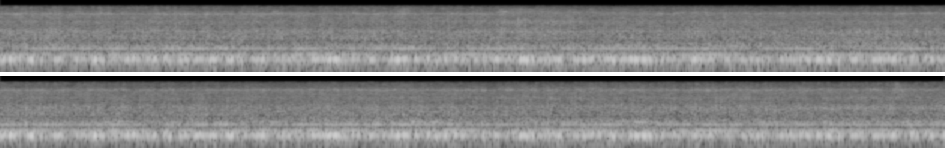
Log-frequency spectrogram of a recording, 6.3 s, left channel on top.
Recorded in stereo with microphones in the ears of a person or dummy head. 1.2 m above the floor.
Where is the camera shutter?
I don't hear a camera shutter.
